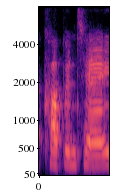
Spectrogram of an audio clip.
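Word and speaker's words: cupán tae: you turning in uh cup and tay is how you say a cup of tea in irish but this mug is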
